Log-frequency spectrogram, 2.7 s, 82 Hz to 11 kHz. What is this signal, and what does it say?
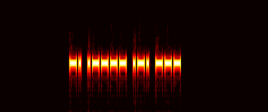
Morse code, heard as a keyed tone, about 53 wpm, 700 Hz. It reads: N1RO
